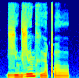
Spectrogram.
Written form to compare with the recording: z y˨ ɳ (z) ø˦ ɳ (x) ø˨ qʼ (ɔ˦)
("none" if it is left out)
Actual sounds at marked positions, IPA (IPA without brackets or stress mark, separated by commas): z, x, ɔ˨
